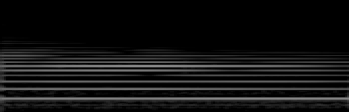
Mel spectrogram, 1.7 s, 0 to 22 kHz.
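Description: A single sustained electric guitar note picked on the 2nd fret of the high E string, ringing clean and steady with rich overtones and slowly fading, played alone.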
